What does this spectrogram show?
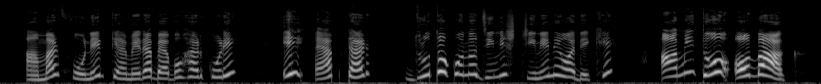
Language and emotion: Bengali, surprised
